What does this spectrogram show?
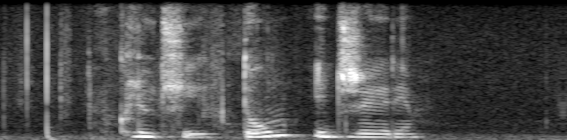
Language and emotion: Russian, neutral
